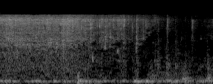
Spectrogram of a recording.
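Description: Kitchen faucet running into a sink, the stream splashing over a baby's hand. The water sound dies away in the second half as the tap stops.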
